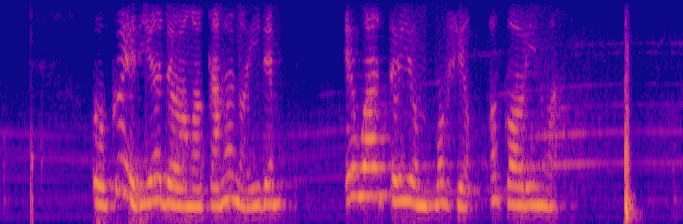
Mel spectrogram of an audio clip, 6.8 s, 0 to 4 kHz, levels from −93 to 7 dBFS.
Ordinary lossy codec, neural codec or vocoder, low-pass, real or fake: Opus, 16 kbps; none; 3.6 kHz; real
